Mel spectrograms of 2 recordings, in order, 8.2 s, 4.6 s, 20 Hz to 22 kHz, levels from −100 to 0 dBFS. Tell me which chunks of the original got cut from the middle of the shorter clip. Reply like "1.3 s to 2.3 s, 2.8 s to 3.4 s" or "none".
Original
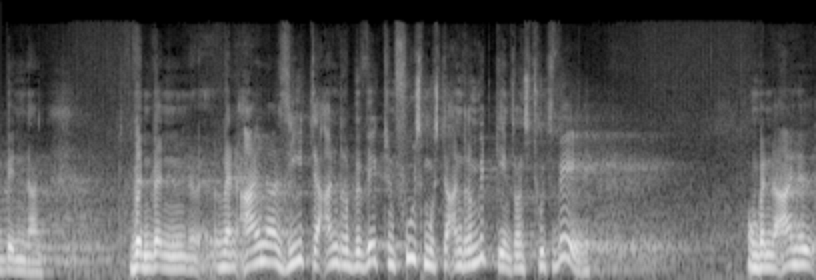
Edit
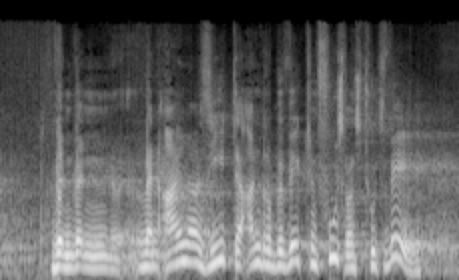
4.2 s to 5.1 s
